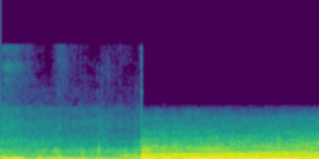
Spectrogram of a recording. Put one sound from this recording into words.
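A car engine drones in the distance.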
